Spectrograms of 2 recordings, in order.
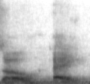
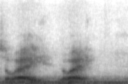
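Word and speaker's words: ζωή: Again, we have 2 vowels, so it gets 2 syllables. Zo-a. Break them up. Zo-a, accent theta.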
